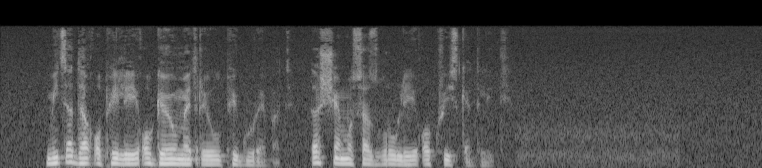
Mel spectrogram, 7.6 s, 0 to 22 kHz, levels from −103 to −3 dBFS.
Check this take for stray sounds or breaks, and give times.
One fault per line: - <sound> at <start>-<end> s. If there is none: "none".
none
